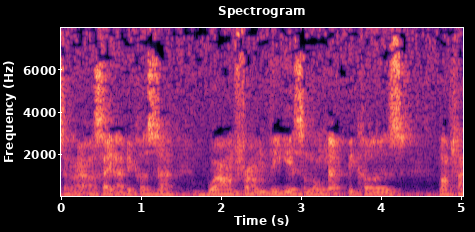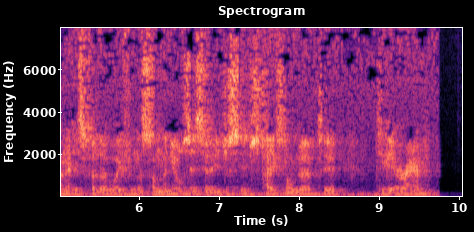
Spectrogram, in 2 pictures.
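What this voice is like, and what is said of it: British accent. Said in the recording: “it is a British accent. It is not Australian, it's British.”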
